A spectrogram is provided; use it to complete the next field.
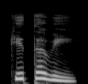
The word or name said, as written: ಕದವೆ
